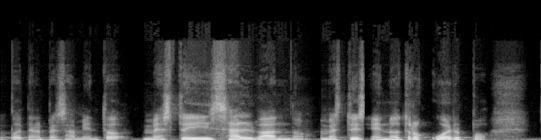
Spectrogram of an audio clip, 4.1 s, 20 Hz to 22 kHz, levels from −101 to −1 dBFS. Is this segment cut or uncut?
cut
